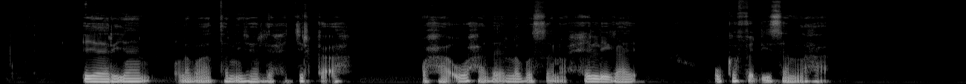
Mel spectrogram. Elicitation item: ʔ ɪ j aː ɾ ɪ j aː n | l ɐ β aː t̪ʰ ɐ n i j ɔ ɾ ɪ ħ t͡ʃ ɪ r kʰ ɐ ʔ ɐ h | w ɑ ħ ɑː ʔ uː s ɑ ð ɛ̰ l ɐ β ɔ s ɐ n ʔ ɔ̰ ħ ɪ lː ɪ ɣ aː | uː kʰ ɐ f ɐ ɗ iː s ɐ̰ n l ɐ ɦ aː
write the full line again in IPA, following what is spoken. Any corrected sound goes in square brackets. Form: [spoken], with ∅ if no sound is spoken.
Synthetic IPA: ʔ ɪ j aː ɾ ɪ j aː n | l ɐ β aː t̪ʰ ɐ n i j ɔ [l] ɪ ħ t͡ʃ ɪ r kʰ ɐ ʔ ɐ h | w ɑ ħ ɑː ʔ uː [ħ] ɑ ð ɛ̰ l ɐ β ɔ s ɐ n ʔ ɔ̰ ħ ɪ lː ɪ ɣ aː | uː kʰ ɐ f ɐ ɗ iː s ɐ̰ n l ɐ ɦ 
